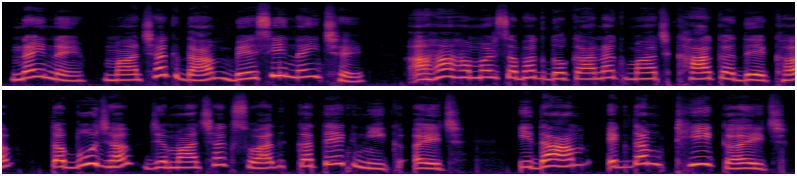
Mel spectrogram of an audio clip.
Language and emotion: Maithili, neutral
